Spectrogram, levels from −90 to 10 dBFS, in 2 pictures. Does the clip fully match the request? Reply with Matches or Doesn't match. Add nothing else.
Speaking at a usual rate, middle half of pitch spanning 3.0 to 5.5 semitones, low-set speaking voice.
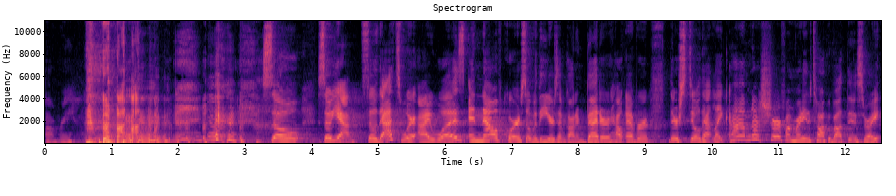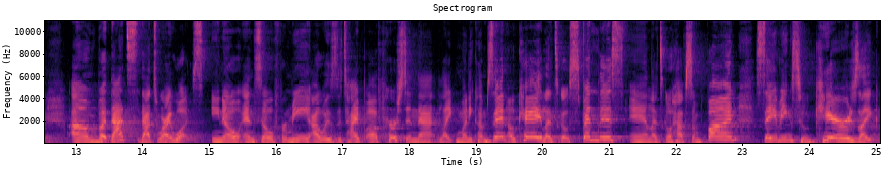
Doesn't match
